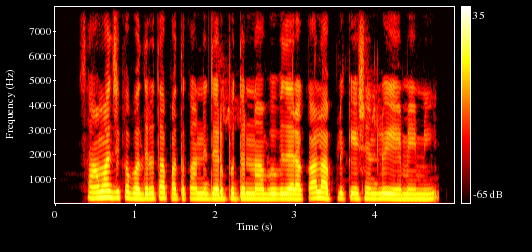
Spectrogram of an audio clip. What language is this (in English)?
Telugu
